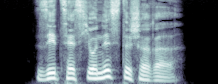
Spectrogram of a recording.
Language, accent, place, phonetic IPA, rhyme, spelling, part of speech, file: German, Germany, Berlin, [zet͡sɛsi̯oˈnɪstɪʃəʁə], -ɪstɪʃəʁə, sezessionistischere, adjective, De-sezessionistischere.ogg
- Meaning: inflection of sezessionistisch: 1. strong/mixed nominative/accusative feminine singular comparative degree 2. strong nominative/accusative plural comparative degree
